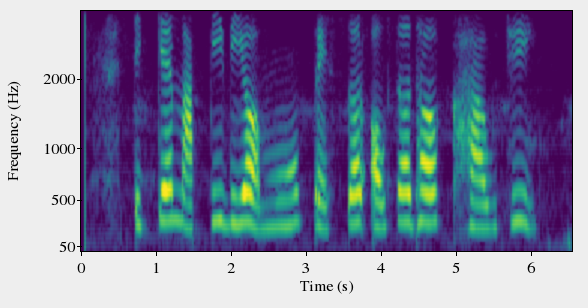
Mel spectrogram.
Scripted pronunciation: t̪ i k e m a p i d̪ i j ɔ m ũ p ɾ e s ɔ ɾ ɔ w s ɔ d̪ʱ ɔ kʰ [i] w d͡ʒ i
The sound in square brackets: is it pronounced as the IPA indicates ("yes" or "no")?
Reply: no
